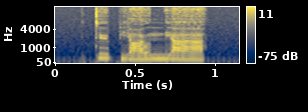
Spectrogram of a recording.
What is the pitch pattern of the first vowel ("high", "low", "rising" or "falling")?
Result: high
